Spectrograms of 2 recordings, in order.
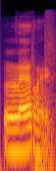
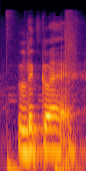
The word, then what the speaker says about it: Leclerc: I used to say Lerec, but it's like Leclerc. I think in French it's Leclerc. But all I'm saying is I used to pronounce it wrong until someone said no, it's Leclerc.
